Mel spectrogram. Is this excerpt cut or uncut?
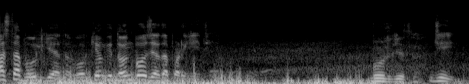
uncut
